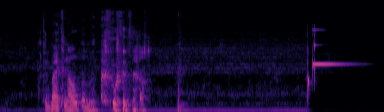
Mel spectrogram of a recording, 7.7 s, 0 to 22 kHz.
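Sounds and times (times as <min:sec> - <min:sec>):
low steady hum in a room: 0:00.0 - 0:07.0
speech: 0:00.9 - 0:03.7
laughter: 0:02.0 - 0:03.0
knock: 0:03.5 - 0:03.7.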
